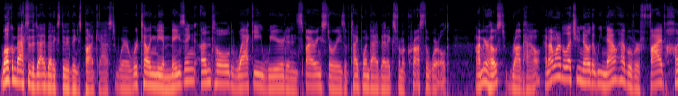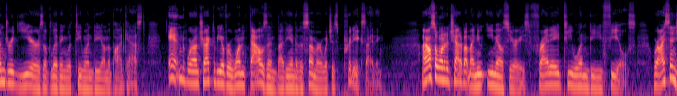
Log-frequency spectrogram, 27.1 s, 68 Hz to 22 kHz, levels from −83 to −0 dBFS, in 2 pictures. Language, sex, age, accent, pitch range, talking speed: English, male, 20-39, American, 110-150 Hz, 190 wpm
